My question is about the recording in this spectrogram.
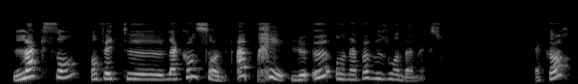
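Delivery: ordinary talk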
